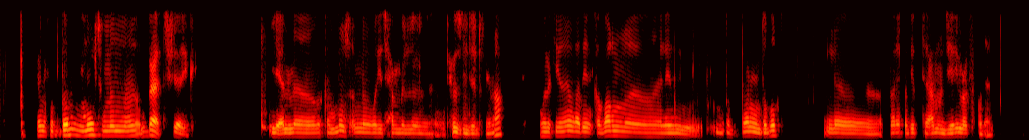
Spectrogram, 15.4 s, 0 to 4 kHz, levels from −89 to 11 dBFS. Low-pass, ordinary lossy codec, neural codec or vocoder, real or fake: 3.6 kHz; none; codec, 16 kHz, 2 kbps, X-Codec, HuBERT features, trained on balanced general audio; fake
